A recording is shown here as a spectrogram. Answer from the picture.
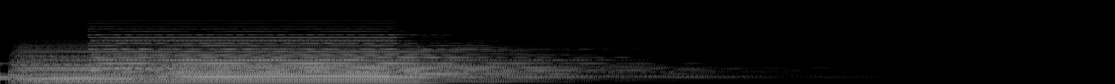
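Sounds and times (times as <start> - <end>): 
organ improvisation: 0.1 - 6.5.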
